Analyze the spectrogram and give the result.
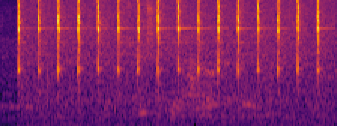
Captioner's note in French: Bruit de chronomètre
